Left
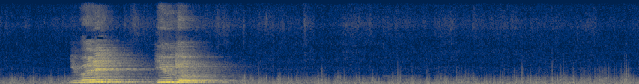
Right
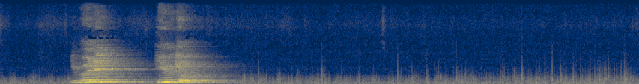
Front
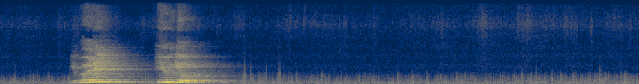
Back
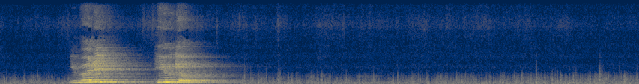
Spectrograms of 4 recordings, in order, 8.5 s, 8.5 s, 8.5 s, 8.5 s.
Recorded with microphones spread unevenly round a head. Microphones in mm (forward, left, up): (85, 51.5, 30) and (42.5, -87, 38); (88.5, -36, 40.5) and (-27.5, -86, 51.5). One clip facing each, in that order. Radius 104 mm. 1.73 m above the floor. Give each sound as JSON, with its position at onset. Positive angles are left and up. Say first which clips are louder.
{"t": 0.9, "sound": "a child speaking", "louder": "right 1 dB, back 2 dB", "azimuth_deg": 165, "distance_m": 0.6}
